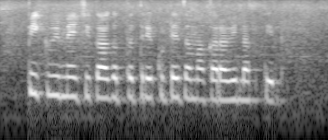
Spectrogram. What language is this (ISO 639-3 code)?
mar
